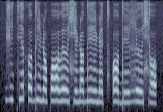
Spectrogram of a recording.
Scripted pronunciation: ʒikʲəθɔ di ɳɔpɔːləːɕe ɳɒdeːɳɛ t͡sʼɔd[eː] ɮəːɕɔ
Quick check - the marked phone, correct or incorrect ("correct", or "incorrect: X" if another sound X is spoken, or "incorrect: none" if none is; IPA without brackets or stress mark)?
correct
